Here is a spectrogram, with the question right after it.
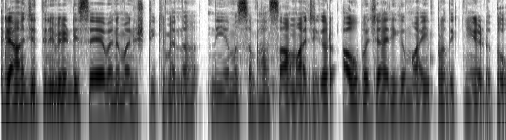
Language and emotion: Malayalam, neutral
